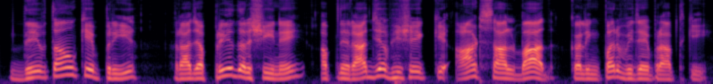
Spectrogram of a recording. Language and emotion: Hindi, neutral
